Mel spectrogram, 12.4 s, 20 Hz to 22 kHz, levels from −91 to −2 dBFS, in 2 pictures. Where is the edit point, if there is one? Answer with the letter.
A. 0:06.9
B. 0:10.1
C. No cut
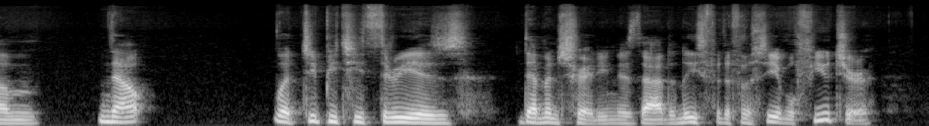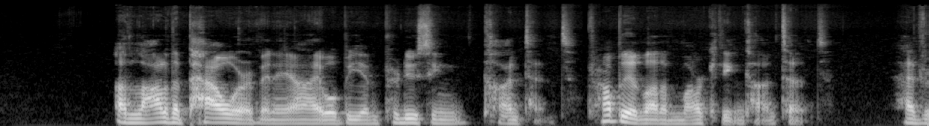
B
